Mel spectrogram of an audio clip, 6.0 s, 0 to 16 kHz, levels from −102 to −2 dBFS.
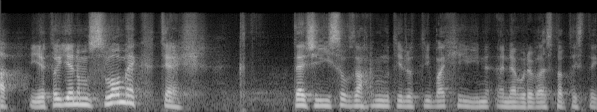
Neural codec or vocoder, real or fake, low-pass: codec, 16 kHz in and 24 kHz out, 0.6 kbps, FocalCodec, streaming, 2048 codes; fake; 10.8 kHz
